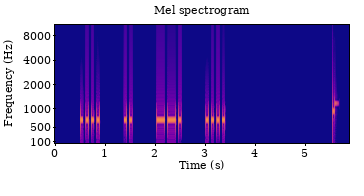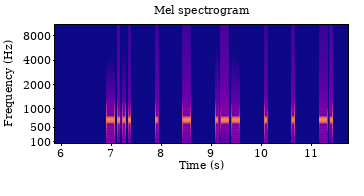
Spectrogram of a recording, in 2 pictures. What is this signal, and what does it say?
Morse code, heard as a keyed tone, about 22 wpm, spaced as for 13 wpm, 700 Hz. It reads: HIGH BETWEEN
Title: 3x Character Spacing - Top 300 Words - 22wpm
